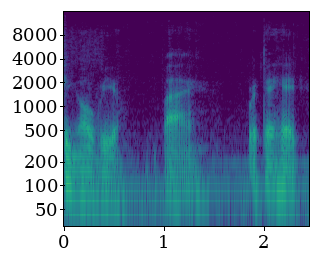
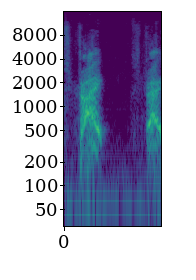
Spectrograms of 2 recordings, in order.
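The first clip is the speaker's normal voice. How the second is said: very high, loud hollering shout; 6 dB louder than usual. Recalling workers in the rolling mill calling out a strike, retelling a holler. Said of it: "The other guy would holler".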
